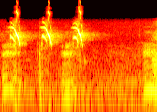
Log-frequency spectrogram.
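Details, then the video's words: Song of the lesser green leafbird, played as a lure for young birds in Pekanbaru, Riau: three loud, sharp, descending high notes about a third of a second apart, followed by a faint harsher note. "Suara Pancingan Cucak Ijo Mini/Cimini Bakalan"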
